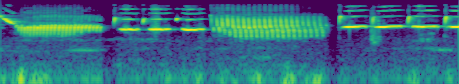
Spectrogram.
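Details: Canary song used to train young canaries: a long buzzy trill, short clipped whistles, a broad rattling roll, then steady repeated whistled notes, with faint low background noise.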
